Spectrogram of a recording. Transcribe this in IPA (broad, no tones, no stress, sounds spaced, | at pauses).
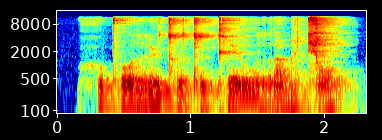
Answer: h u pʰ o r y tʰ u tʼ y kʰ e β u r a b i t͡ɕ ɔ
